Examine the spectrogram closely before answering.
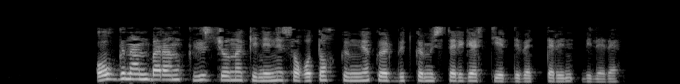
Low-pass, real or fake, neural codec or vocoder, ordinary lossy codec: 7.2 kHz; real; none; MP3, 24 kbps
